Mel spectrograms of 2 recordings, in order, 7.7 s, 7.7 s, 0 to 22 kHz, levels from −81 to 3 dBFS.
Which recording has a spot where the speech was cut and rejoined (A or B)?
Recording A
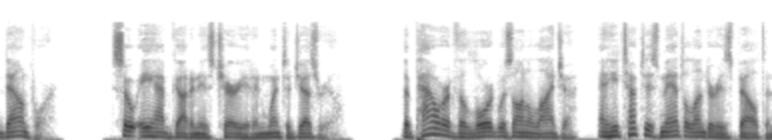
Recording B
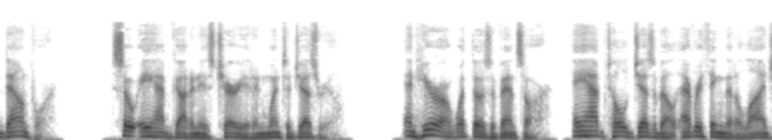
B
